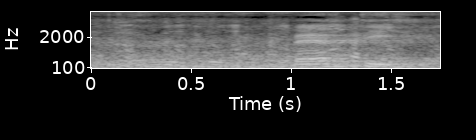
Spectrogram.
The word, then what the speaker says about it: Bertie: My name is Bertie. So I thought to help Brandon next time, that's the way you say my name. Bertie.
